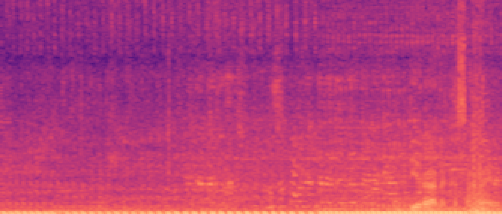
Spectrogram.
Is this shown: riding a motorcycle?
yes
